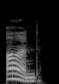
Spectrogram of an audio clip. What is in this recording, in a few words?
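"awned", British English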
